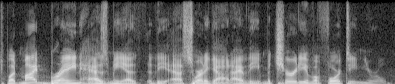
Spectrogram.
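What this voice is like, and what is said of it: Gravelly voice. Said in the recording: “my grovelly, stupid voice”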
